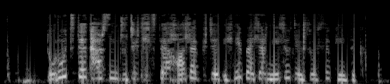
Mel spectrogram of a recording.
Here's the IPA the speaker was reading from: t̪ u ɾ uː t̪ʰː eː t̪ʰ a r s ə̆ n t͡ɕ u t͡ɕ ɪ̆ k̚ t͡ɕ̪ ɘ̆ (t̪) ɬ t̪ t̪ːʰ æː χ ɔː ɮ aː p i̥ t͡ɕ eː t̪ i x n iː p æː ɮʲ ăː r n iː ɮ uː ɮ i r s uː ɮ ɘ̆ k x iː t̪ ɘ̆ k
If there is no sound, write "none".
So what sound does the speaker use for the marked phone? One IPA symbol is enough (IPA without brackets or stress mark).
none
